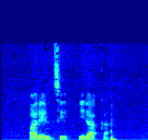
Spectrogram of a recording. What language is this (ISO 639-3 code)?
prq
